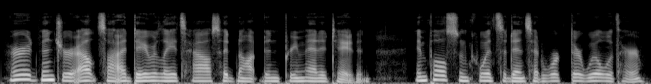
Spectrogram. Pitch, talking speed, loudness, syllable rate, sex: 160 Hz, 165 wpm, -17 LUFS, 6.1 syllables/s, female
